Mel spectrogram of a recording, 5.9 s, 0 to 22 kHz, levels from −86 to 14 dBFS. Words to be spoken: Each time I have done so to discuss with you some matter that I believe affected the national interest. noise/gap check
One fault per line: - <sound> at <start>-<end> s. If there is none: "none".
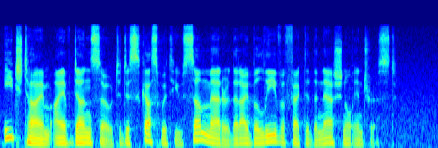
none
